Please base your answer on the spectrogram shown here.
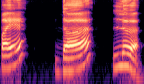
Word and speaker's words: पैदल: तो प का उच्चारण कैसे हो रहा है? प की मात्रा पै द ल तो मिलके बन जाएगा पैदल। ऐसे नहीं पढ़ना आपको पैदल। पैदल पढ़ोगे तो ए की मात्रा का उच्चारण निकल जाएगा।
